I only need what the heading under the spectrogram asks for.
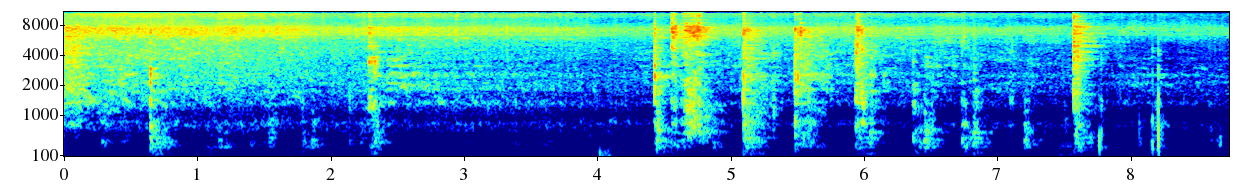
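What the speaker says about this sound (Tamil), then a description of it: "இதையும் நல்லா வதக்கி விட்ருவோம்" Oyster mushroom gravy with tomato juice is stirred in a pan over low heat, giving a soft steady sizzle under repeated clicking and scraping of a spoon against the pan, which grow more frequent in the second half.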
